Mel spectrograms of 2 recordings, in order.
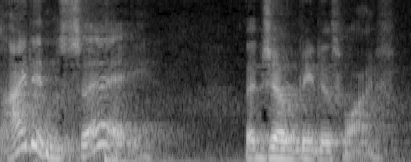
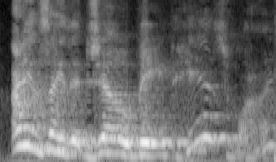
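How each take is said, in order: First: The word "say" carries the main stress. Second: The word "his" carries the main stress. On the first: The speaker implied it without saying it. "Now I'm implying it" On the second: It was someone else's wife. "it was his neighbor's wife that he knocked around"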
